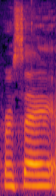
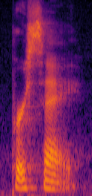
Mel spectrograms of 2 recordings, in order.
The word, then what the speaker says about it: per se: so the first word per is pronounced with the schwa sound plus an american r sound our favorite so the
